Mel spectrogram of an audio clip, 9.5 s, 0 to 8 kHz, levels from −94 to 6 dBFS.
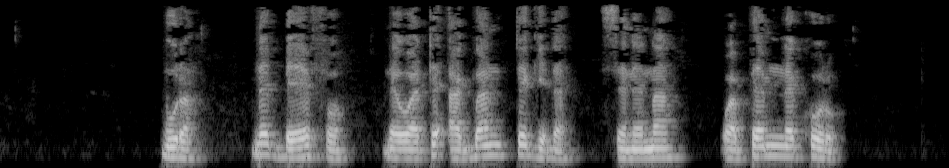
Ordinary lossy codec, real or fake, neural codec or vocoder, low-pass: MP3, 32 kbps; real; none; 7.2 kHz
